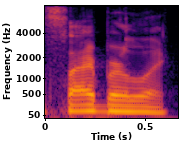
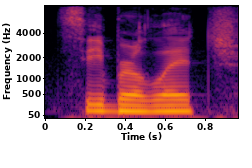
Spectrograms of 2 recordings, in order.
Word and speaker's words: Seiberlich: as well so yes and that's cyberlick not sieberlich or anything like that that's a lesson that's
